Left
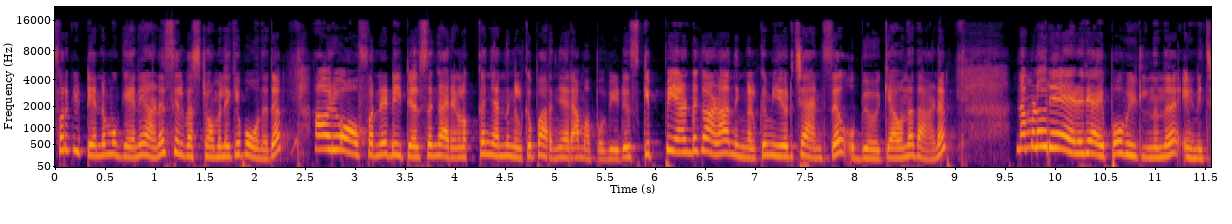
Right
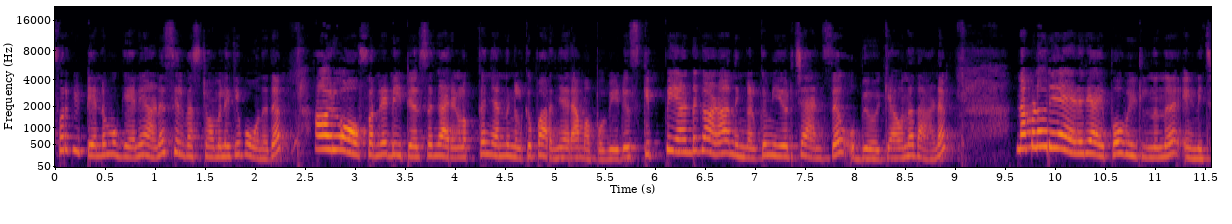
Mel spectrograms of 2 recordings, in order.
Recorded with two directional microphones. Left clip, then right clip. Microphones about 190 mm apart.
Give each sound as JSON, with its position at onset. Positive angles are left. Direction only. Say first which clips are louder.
{"t": 0.0, "sound": "a woman's voice", "louder": "left 11 dB", "side_deg": 50}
